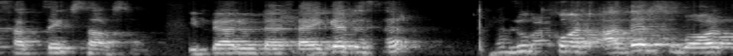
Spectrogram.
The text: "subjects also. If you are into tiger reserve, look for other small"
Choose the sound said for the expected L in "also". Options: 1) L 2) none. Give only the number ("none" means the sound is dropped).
2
